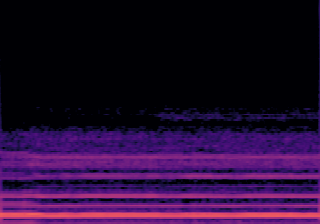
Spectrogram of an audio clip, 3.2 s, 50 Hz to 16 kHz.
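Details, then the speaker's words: Castle steam boiler gas burner with number 5 jets, which howl worse than the number 16 jets: a loud, steady howl at one fixed pitch with no pulsing. Pulling the jets down into the venturis stops the howl but gives a bad chimney smell. "we now have number five jets which are actually worse than the number 16s for making a noise"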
